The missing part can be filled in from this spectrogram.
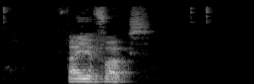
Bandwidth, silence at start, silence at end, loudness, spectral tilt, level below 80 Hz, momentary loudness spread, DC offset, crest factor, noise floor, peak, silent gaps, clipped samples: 16.5 kHz; 0.05 s; 0.45 s; -21 LUFS; -4.5 dB/octave; -68 dBFS; 23 LU; under 0.1%; 20 dB; -62 dBFS; -4 dBFS; none; under 0.1%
